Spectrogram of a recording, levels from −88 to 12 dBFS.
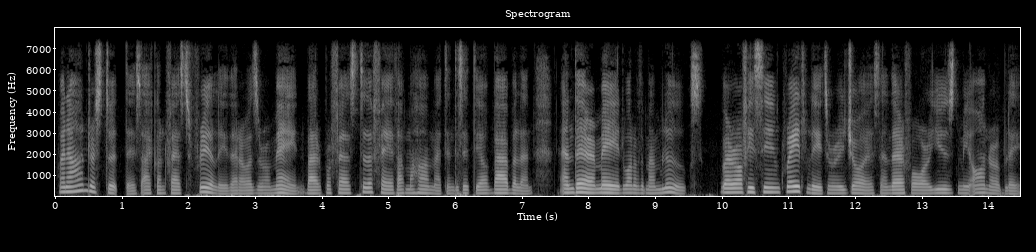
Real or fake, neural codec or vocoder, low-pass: real; none; 7.2 kHz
